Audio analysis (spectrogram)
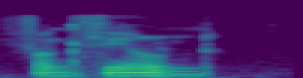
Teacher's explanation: I know in Spanish, whenever you have a Z or CE or CI, it's like you use the theta, so you say the, función, instead of función.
